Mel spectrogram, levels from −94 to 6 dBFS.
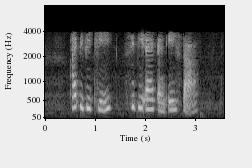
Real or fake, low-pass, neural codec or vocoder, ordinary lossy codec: fake; 7.2 kHz; vocoder, 44.1 kHz, 128 mel bands, Pupu-Vocoder; AAC, 16 kbps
